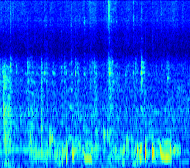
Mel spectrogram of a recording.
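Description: Pigeons of the same bloodline, kept for flying, coo in a loft, a few soft, rounded calls rising over a low background hum, close and fairly clear.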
